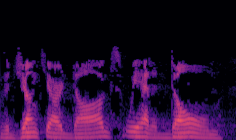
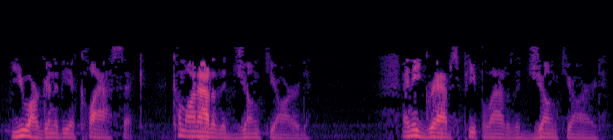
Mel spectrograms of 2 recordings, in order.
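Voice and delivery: lowered, quiet preaching; soft altar appeal; 5 semitones lower, 8 dB quieter than usual. Real, not acted. Preacher inviting the congregation out of the junkyard, soft appeal. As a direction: draw them in gently, low and soft.

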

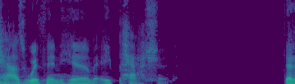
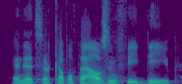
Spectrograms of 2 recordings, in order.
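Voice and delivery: ordinary talk

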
